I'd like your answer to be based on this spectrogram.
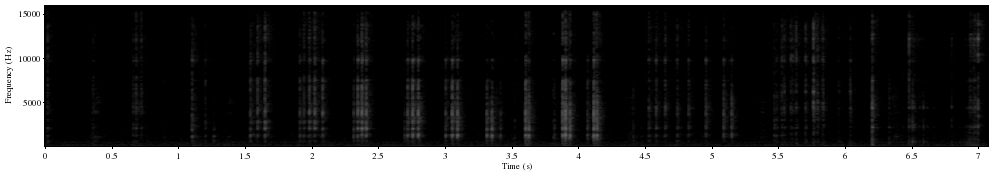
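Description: A single white plastic spoon held in the fingers taps and scratches across the hollow, rounded woven steel-wire mesh head of a microphone, which has a chrome ring below. About two dozen short, bright, clicky taps and scrapes come in uneven bursts, each dying away almost at once, with almost no low end.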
